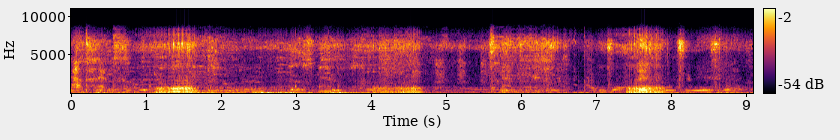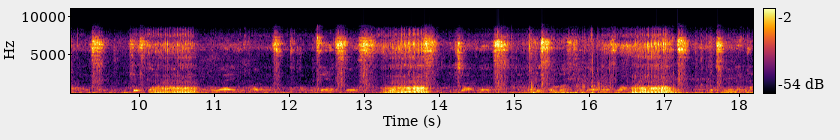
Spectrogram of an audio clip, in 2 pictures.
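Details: Adult man (husband) snoring, with loud, rough snores every few seconds over room noise, quiet talk and laughter. Ordinary snoring.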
